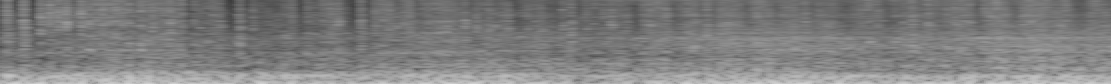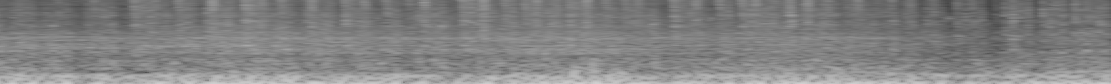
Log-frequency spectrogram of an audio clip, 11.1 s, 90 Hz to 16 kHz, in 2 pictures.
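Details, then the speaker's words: 1971 Ford crew cab with freshly rebuilt 352 FE (new cam, lifters, bearings), headers and open glasspacks, cold: lumpy V8 idle with a faint quick ticking from exhaust leaks where the headers don't seal well. "Got a couple exhaust leaks, of course. Go figure. Those headers aren't really sealed that well. You hear that ticking sound."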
